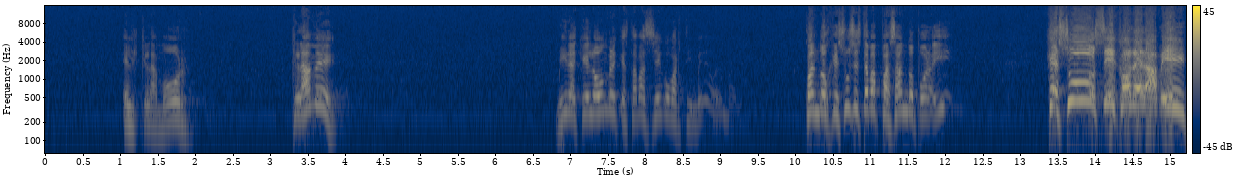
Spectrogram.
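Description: A middle-aged man preaches through a microphone in bursts, growing louder and more forceful.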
